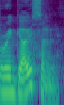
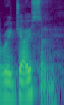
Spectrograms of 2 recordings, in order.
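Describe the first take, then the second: First: Rugosum with a hard g, roo-GOH-sum; hard-g pronunciation. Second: Rugosum with a soft g, roo-JOH-sum; soft-g pronunciation. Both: Shown as a demonstration. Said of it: "however you want to pronounce it".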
